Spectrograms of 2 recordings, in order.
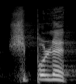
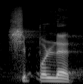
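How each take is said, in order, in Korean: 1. 이 단어는 'sh' 소리로 시작해요. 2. 이 단어는 's' 소리로 시작해요. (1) "발음을 쉽볼렛 해봐라" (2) "에브라임 사람들은 쉽볼렛 이걸 못하고 십볼렛 이렇게 한단 말이에요"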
